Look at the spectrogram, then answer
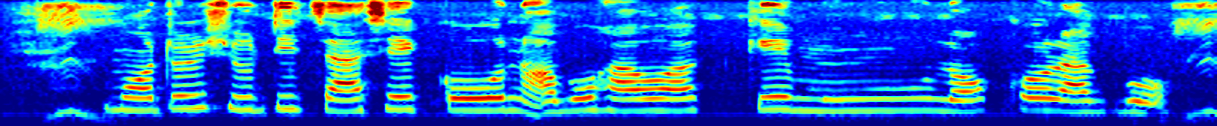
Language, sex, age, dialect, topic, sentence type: Bengali, female, 18-24, Rajbangshi, agriculture, question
